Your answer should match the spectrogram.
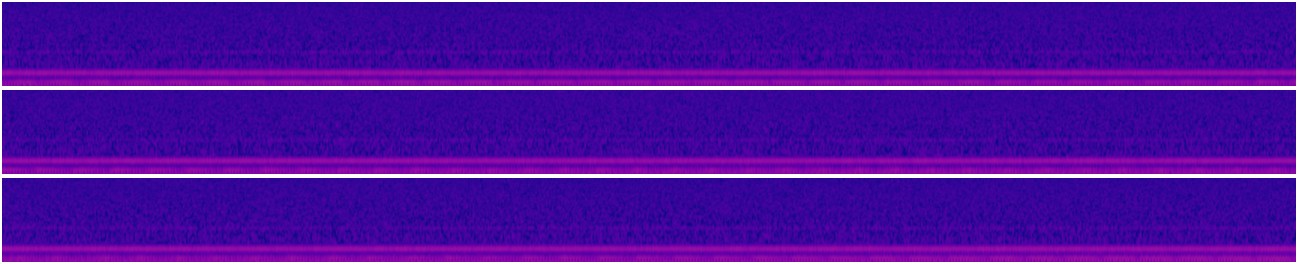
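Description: Near silence: only a faint, steady hum with a thin unchanging tone, likely electrical noise on the line.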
